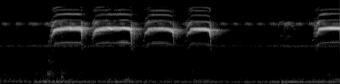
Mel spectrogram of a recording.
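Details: Bar-winged prinia lure song for prompting other birds to respond: four long, loud arched chirps in quick succession, a brief pause with faint high ticking, then another chirp begins.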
